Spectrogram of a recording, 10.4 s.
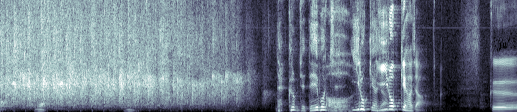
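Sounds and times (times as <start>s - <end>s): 
audience clapping: 0.0s - 5.5s
speech: 0.7s - 1.0s, 2.5s - 2.8s, 5.8s - 8.6s, 9.8s - 10.3s.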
